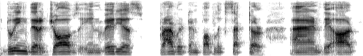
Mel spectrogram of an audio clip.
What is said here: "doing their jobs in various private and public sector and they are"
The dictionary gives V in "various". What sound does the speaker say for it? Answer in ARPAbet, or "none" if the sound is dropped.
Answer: V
